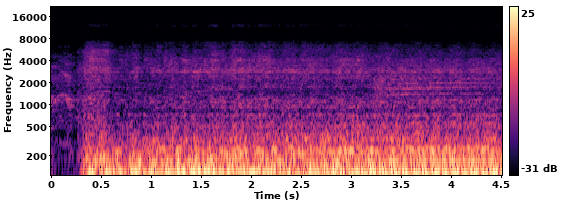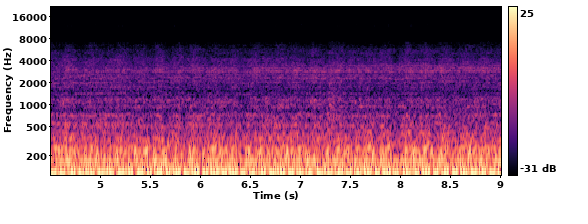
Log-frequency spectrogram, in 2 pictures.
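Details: V8 shop project car after tightening a very loose belt that had been making a racket: engine catches and settles into a steady, even idle with no squeal, slap or rattle; belt drive now sounds healthy.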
